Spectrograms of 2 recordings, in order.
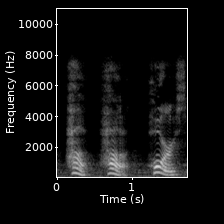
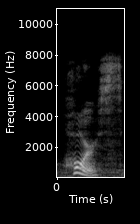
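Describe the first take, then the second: First: An uh vowel follows each H sound. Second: The H sound has no vowel after it. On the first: The speaker calls it wrong. "instead of saying huh, huh, horse" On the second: The speaker calls it right. "Make sure there's no uh at the end"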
